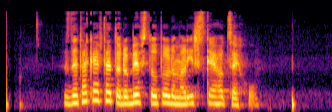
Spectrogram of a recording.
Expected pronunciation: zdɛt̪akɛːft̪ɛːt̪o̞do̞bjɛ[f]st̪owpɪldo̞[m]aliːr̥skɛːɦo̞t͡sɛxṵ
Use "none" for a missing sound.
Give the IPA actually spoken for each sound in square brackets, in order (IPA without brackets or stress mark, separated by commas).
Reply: f, m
